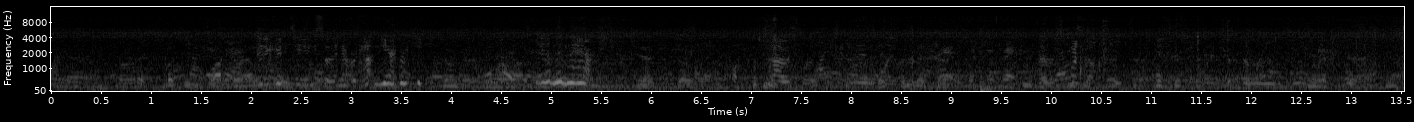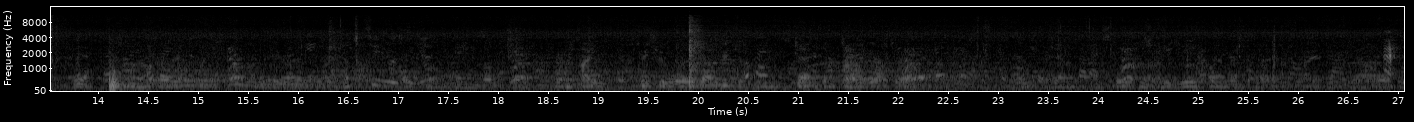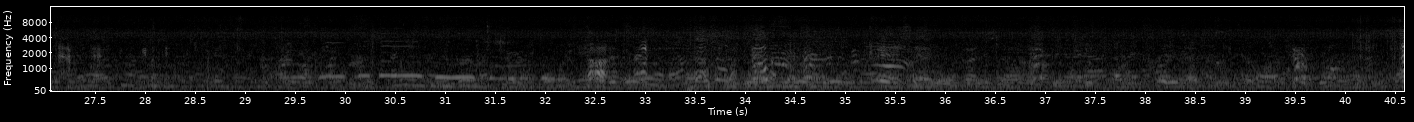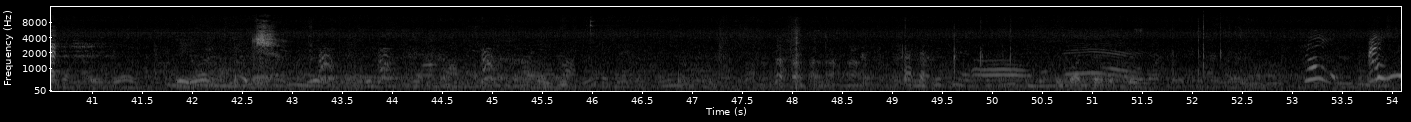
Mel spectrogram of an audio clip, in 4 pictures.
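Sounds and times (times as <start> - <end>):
indistinct voices talking: 0.0 - 54.0.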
